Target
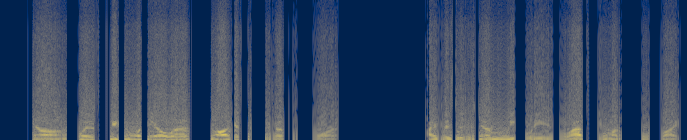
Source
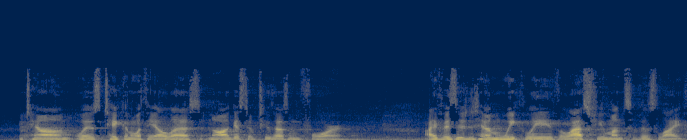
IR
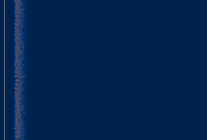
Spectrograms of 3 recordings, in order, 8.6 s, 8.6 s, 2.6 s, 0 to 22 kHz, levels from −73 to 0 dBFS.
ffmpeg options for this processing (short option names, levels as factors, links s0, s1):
-filter_complex "[0:a]asettb=1/sr,asplit=3[s0][s1][s2];[s0]atrim=end=0.894[s3];[s1]atrim=start=0.89:end=3.37,asetpts=PTS-STARTPTS,afade=t=in:d=0.004:c=qsin,afade=t=out:st=2.476:d=0.004:c=qsin,aecho=1:1:4.3:0.82,atrim=end_sample=109368[s4];[s2]atrim=start=3.366[s5];[s3][s4]acrossfade=d=0.004:c1=hsin:c2=qsin[s6];[s6][s5]acrossfade=d=0.004:c1=qsin:c2=hsin,acrusher=bits=3:mix=0:aa=0.000001[s7];[1:a]atrim=start_sample=2205,atrim=end_sample=3969,asetrate=35721,aresample=44100[s8];[s7][s8]afir=irnorm=-1:irlink=0,volume=1.33"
